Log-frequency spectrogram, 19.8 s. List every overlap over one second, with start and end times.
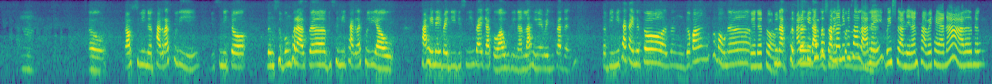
16.0-17.5

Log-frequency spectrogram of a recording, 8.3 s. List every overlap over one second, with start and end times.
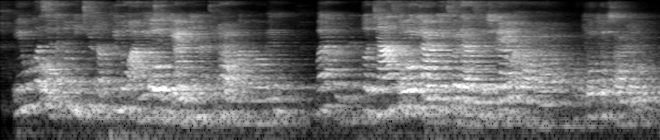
5.0-6.8

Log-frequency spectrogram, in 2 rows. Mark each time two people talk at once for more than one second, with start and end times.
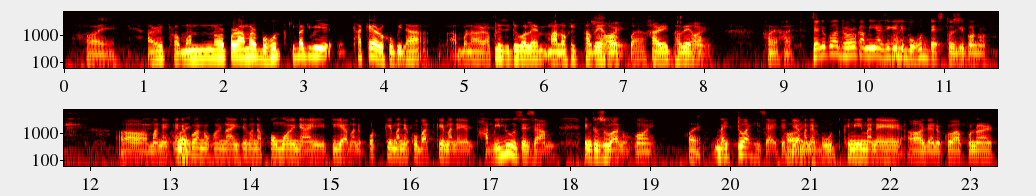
none

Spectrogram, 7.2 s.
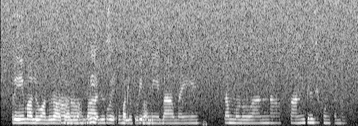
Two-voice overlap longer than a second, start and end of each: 1.2-3.1

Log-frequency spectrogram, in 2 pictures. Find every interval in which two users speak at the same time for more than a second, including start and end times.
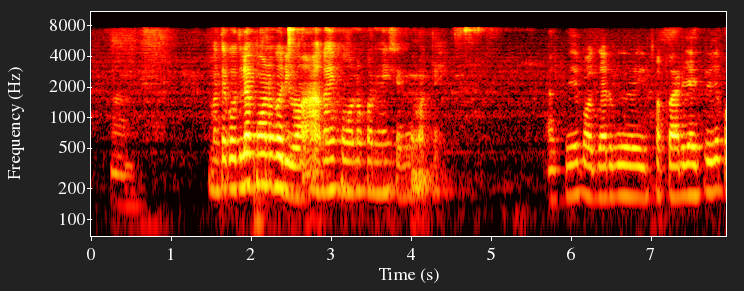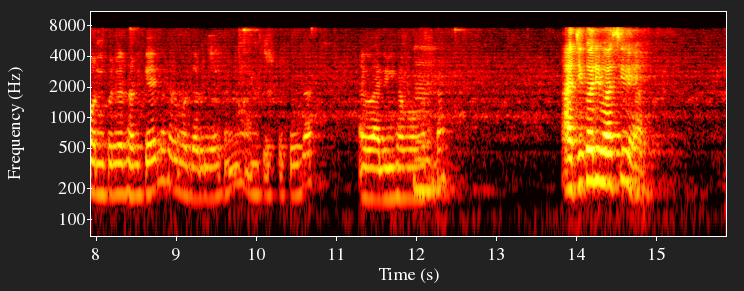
none

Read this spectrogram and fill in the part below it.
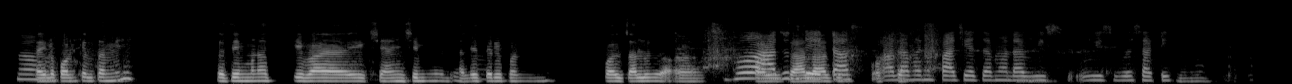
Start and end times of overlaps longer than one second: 7.5-9.0

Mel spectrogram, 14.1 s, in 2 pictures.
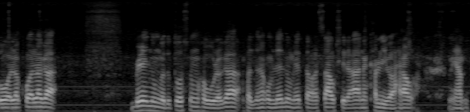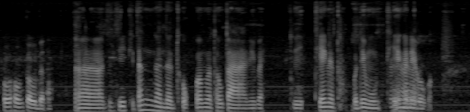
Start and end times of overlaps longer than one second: none

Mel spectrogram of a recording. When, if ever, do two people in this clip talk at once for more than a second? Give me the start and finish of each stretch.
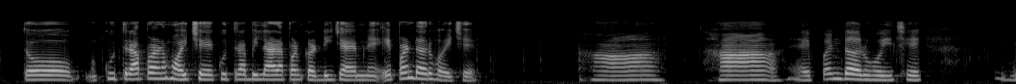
none

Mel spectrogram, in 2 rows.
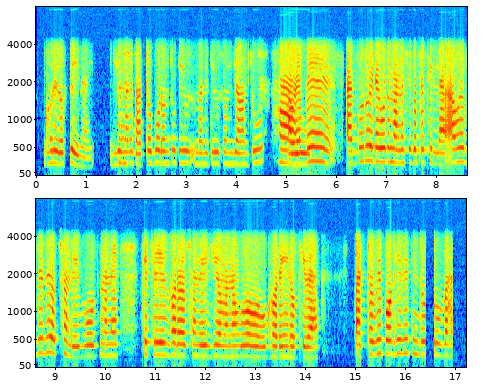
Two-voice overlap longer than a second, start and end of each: none

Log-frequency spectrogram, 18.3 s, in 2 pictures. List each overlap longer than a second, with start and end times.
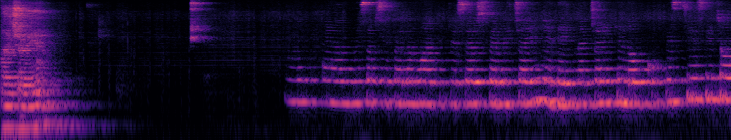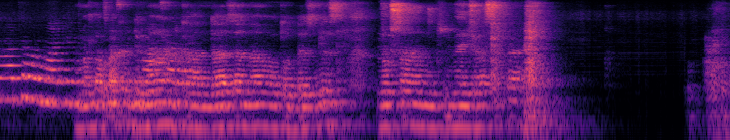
10.1-11.6

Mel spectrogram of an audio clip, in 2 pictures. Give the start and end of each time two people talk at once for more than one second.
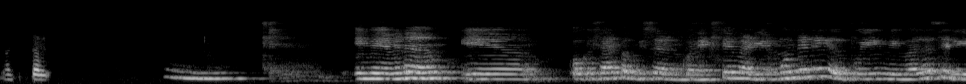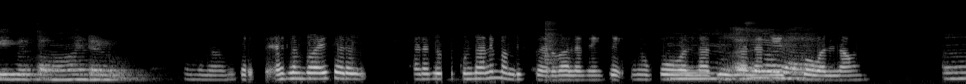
16.3-17.5

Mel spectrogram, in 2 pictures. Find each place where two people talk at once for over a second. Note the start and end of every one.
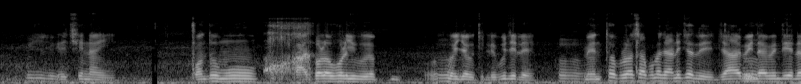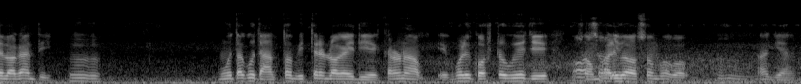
none

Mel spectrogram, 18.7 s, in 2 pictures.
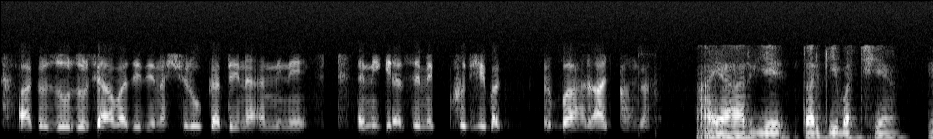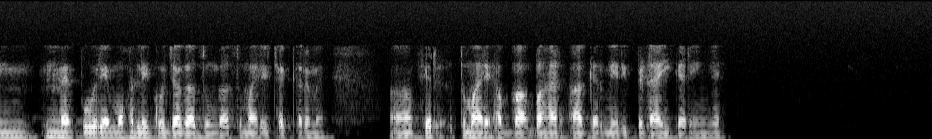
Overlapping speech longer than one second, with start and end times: none

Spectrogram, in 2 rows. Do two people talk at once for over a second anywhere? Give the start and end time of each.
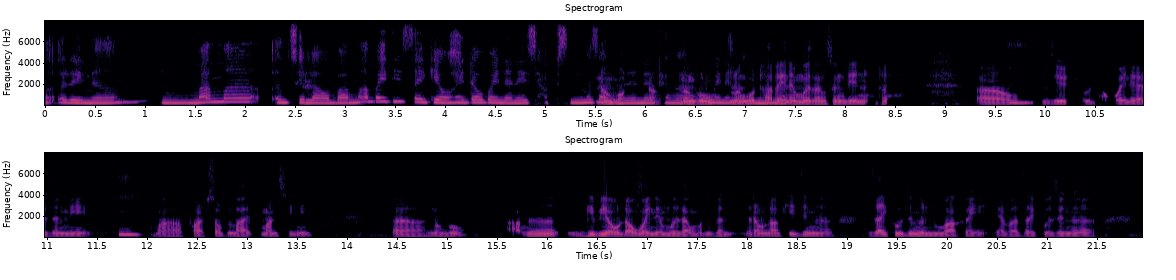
5.6-7.3

